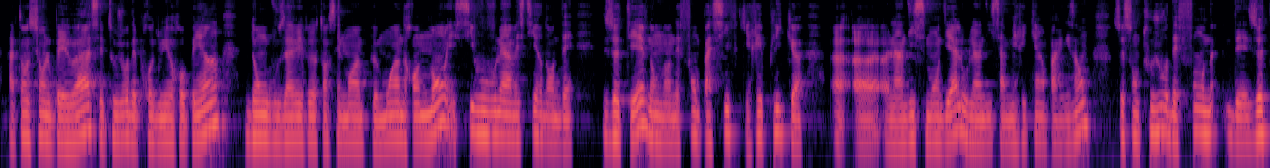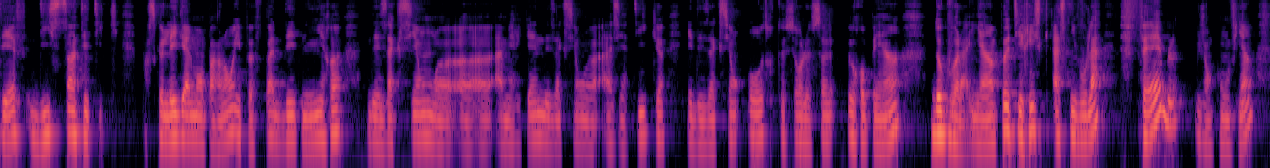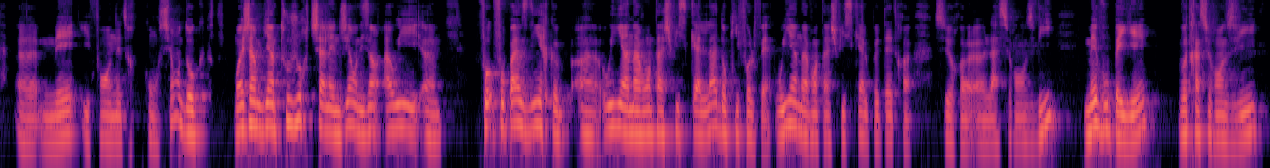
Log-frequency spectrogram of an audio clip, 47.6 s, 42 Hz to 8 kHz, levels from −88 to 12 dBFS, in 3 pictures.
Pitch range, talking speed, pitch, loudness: 105-130 Hz, 185 wpm, 115 Hz, -29 LUFS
